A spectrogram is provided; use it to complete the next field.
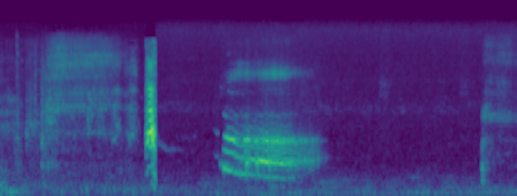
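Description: A dog lets out a sudden sharp yelp, then a high, wavering whimper that lasts about a second, clear, with no talking around it.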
